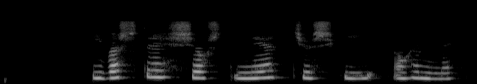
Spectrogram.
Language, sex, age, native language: Icelandic, female, 11, Icelandic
